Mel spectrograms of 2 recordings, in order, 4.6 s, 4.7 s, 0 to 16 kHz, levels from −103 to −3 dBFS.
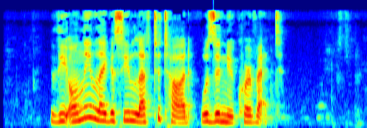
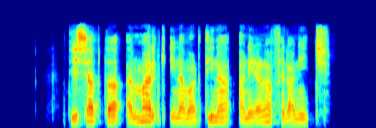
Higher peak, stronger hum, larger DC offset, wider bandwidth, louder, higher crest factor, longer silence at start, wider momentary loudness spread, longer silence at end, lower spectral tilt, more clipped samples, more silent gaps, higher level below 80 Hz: first, 0 dBFS vs -10 dBFS; neither; neither; first, 12 kHz vs 8 kHz; first, -17 LUFS vs -27 LUFS; about the same, 18 dB vs 20 dB; second, 0.65 s vs 0.85 s; about the same, 10 LU vs 9 LU; first, 1.1 s vs 0.6 s; about the same, -3 dB/octave vs -2.5 dB/octave; neither; neither; about the same, -64 dBFS vs -68 dBFS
